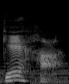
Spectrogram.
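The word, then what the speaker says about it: ゲハ: This gh is pronounced uh geha in Japanese which is ha hag bald backwards.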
